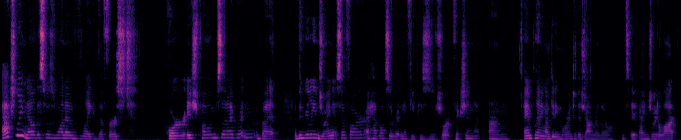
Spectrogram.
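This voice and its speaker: A woman's voice: mid-range voice, normal speed, a little mellow. A woman poet answering interview questions in a reflective, informal, conversational way. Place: recording studio.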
